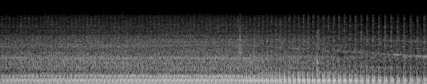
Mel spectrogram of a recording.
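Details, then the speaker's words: Repaired and detailed Champion 3400-watt inverter generator, final start: catches and settles into a steady, even idle with a smooth regular beat, no misses or knocks; good to go, normal start and idle. "so now let me show you one last time okay when I go ahead and start it you should start right up good to go"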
